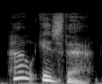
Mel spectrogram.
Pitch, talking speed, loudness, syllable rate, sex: 170 Hz, 175 wpm, -17 LUFS, 4.2 syllables/s, male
